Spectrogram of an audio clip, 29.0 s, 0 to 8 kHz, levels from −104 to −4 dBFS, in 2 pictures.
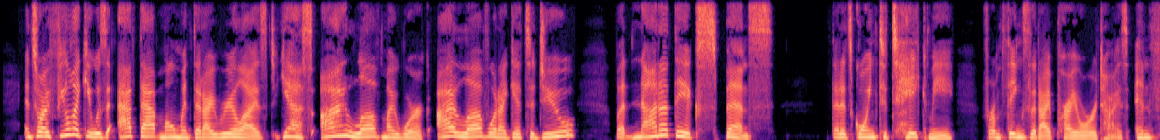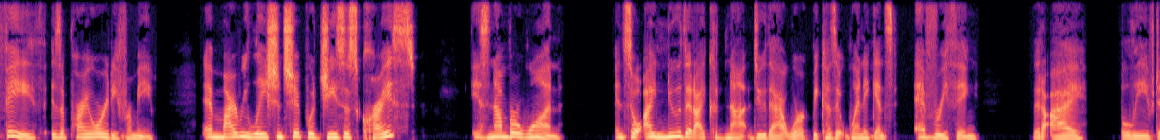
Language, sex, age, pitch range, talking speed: English, female, 40-59, 180-245 Hz, 155 wpm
